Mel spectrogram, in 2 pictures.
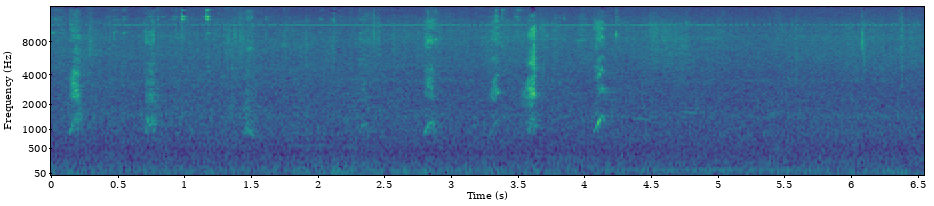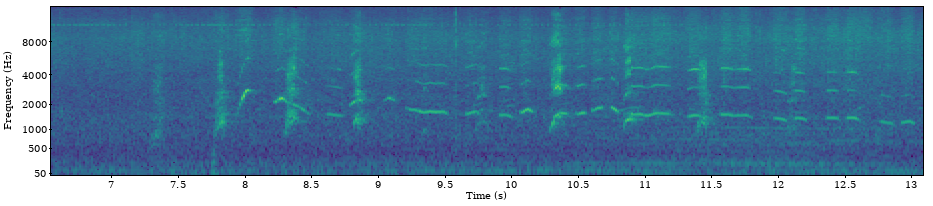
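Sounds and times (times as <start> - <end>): animal yelping: 0.1 - 1.6, 2.3 - 4.3, 7.3 - 13.0.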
